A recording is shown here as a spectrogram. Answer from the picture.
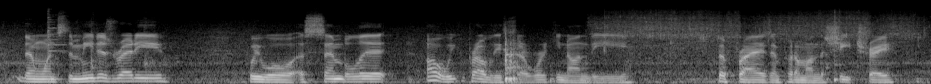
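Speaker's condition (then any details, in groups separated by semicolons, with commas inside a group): No condition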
